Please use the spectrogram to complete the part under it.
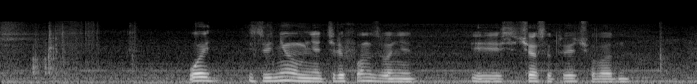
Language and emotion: Russian, neutral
